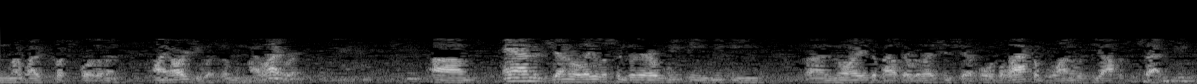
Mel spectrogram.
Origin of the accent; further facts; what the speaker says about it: Idaho, United States; in spite of my location in North Idaho, I was raised to this place. I'm from Idaho, for crying out loud.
